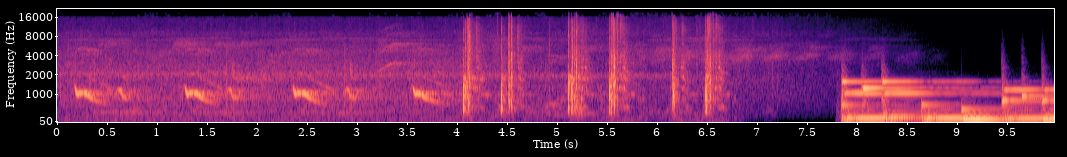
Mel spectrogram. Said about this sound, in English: it imitates the sounds of the quetzal bird, which is a very important ceremonial bird to the Mayans. Quetzal birds are found in the very same area of Mexico. They were celebrated by the Mayans, and as you'll hear, they do sound similar.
